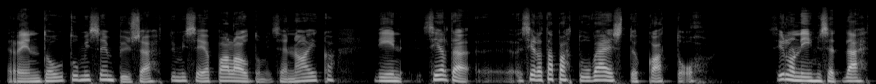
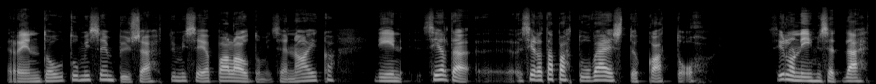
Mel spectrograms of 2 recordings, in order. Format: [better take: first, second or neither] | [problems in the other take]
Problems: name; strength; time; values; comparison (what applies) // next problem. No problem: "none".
first | thin; somewhat; fading below 1 kHz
